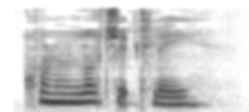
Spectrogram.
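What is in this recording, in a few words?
"chronologically", British English; Time, history; Thời gian, lịch sử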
